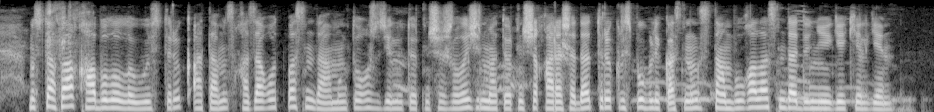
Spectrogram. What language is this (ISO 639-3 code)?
kaz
